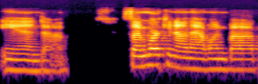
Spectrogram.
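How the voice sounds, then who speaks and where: Against a quiet background, a woman speaks loudly with a very deep, low pitch, a bright, sharp tone and fairly even intonation. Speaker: tennis official and webinar moderator. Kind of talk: Q&A moderation.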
